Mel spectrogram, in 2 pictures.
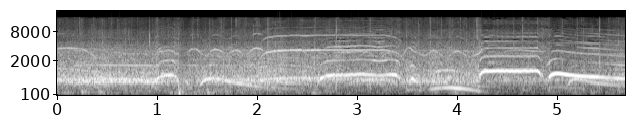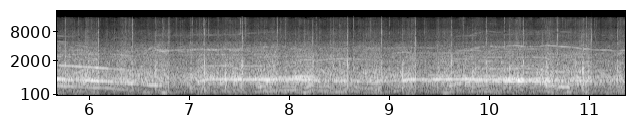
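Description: A huge crowd roars and cheers in a large open stadium.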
